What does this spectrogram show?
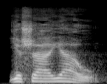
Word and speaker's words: ישעיהו: Ou seja, agora você verá a verdadeira pronúncia em hebraico legítimo do nome de Isaías, que é usada lá em Israel. Vídeos é o que não vai faltar para você conferir. Veja. ישעיהו, שליח אלוהים.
